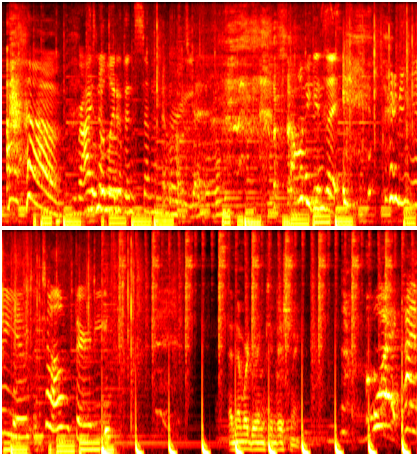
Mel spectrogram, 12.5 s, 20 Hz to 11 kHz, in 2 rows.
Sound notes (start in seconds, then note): 3.4 laughs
